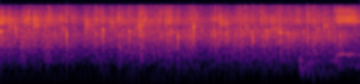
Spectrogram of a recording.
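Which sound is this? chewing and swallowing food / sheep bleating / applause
applause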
